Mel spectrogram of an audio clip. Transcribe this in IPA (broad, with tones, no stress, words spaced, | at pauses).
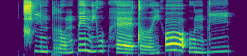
t͡ɕʰi˧npro˩˦mpe˥˩n ju˦˥ʔhɛː˨˩tɤː˩˦j ʔɔː˥˩ʔu˧nbiː˦˥p̚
